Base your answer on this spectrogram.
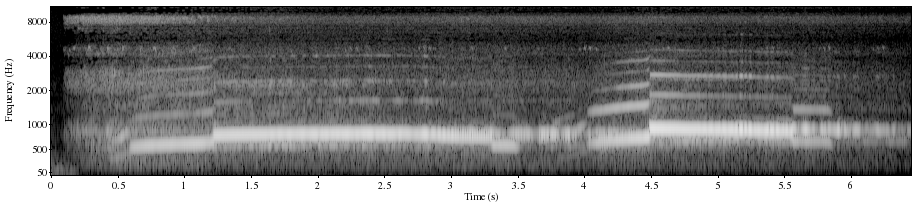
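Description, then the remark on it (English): A loon's wail, a social call to its mate: long, mournful, tonal notes that slide upward and hold, then a second phrase jumps to a higher pitch. It is loud and clear, alone with no voices. “Now, the one that we heard in the intro, which is perhaps the most iconic loon call, is known as the whale.”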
